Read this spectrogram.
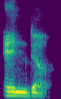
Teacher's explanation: when Japanese people speak a word like end they frequently say endo so the the final consonant gets over enunciated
